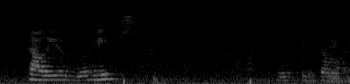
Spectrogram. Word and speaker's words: Thalia Graves: Do you wanna pronounce your name? Thalia Graves.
